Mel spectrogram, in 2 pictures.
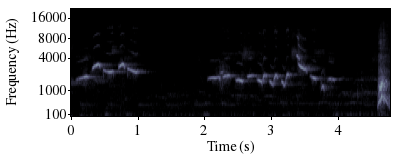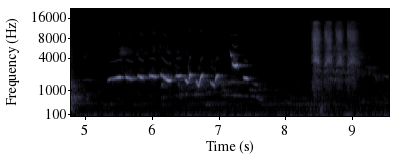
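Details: Magpie-robin song meant to prompt a stalled bird to sing: high whistled trills, chattering runs of rising and falling notes, one loud crack, and a closing buzzy burst.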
